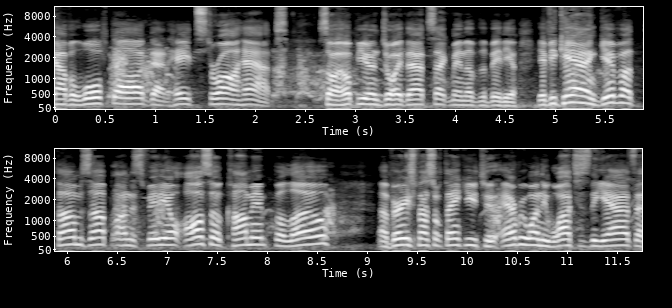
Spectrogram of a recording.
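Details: Wolfdog at a dog park, threatening a man with a long, nearly continuous stream of rapid, wavering, arched yowls and grumbles, pausing only briefly around the middle before resuming just as intensely.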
